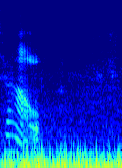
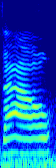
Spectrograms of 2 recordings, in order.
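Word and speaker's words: Thao: She's thinking she might rather have the name Olivia instead of Tao. Olivia, like this one. Letters get added and scrambled and left behind when people read her name. Thou. Tail, some people call her accidentally Tail when they read her name.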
